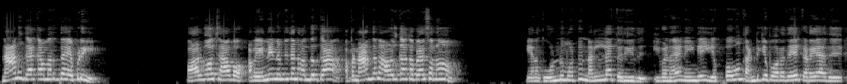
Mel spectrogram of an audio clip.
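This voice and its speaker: Man playing an angry elder son, cartoon, lecturing, high-pitched, rapid, dull audio. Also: lightly acted. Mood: indignant. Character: indignant elder son defending his wife.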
